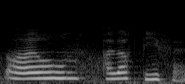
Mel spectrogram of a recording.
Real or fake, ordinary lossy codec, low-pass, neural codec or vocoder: fake; none; 7.2 kHz; codec, 16 kHz, 1 kbps, X-Codec, HuBERT features, trained on LibriSpeech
